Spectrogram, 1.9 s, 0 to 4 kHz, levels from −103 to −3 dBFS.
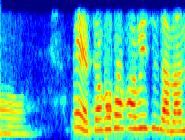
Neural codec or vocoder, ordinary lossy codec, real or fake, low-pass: none; none; real; 3.6 kHz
